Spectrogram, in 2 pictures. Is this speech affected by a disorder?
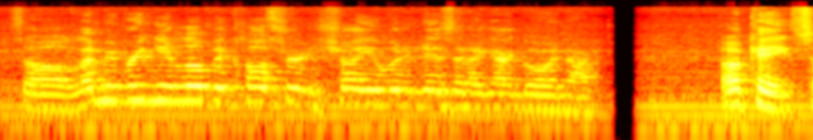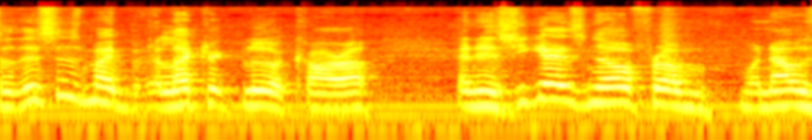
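No.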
